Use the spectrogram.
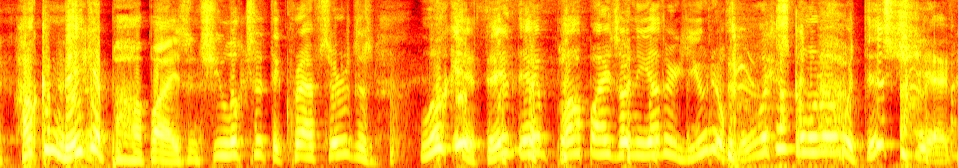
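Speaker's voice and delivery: high, loud, laughing indignation; retold outraged producer, played loud; mock indignant complaint. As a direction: demand answers from craft service, half laughing. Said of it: "she was like".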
